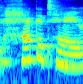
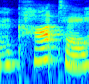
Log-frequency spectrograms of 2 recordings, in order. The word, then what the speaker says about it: Hecate: and it's exactly conjunct hecate or hakate however you want to pronounce that i'm originally from long island new york so tomato tomato don't come at me for the pronunciation of hecate um today we're gonna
